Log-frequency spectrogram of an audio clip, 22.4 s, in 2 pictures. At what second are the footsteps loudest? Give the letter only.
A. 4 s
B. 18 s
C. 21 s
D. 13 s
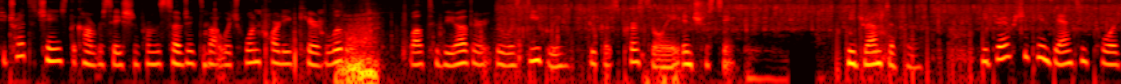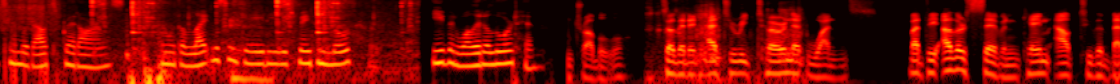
A.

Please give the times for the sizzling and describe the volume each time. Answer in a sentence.
You can hear the sizzling from 5.0 to 15.4 s, getting louder.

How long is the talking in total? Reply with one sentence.
The talking can be heard for 21 seconds in total.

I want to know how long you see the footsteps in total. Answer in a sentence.
You can hear the footsteps for 3 seconds altogether.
